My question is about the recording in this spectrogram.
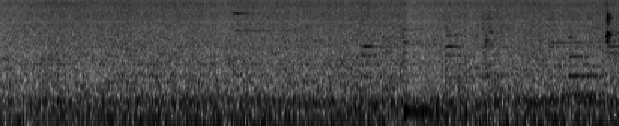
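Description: A steady low rumble that has just faded in, with a faint low held note about five seconds in.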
